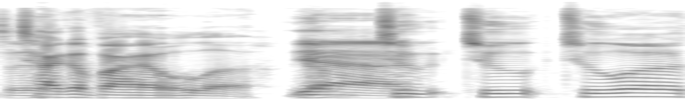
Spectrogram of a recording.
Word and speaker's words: Tagovailoa: Well, like, you know how like that Tagaluga, whatever the fuck his name is, I just got Tua?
